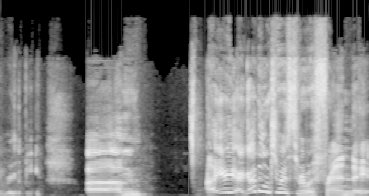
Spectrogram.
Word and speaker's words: RWBY: You say Ruby, but be if you don't know already because you're it's not written for you. That's why I clarified RWBY. But you would say Ruby.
